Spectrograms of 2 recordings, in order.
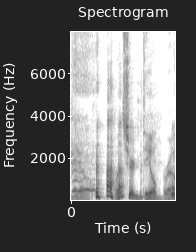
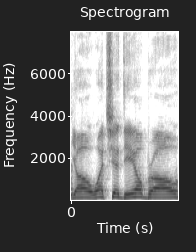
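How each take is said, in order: First: It is said in a plain, everyday accent. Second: It is said in a Boston accent.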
